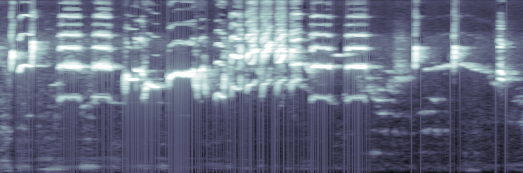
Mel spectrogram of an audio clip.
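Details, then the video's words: Oriental magpie-robin in ngeplong song aimed at provoking other magpie-robins: ringing whistles in quick succession, a sliding descending phrase, rapid chirps, then scattered sharp notes. "Suara Kacer Gacor Ngeplong Ampuh Memancing Emosi Kacer Lain"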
